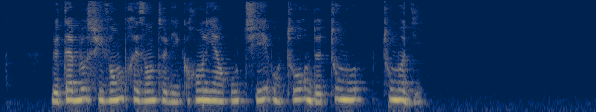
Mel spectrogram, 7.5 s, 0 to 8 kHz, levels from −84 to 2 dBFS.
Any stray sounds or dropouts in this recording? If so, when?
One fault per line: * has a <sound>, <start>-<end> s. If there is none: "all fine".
all fine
